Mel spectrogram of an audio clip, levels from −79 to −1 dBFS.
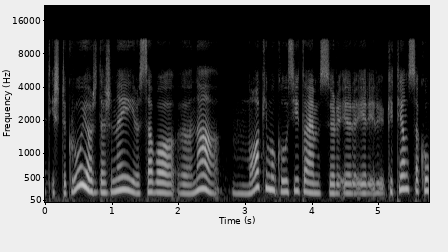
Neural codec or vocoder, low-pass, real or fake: codec, 24 kHz, 0.5 kbps, DualCodec; 10.8 kHz; fake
